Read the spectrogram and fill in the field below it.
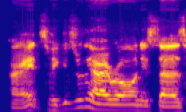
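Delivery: usual speaking voice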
